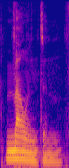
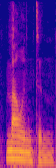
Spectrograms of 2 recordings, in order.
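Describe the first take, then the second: No difference in how they are said.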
